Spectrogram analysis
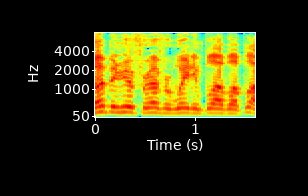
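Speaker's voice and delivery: angry yelling. Retelling a customer yelling about waiting forever: imitating someone yelling. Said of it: "yelling at me".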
